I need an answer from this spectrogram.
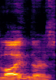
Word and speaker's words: Lijnders: I mean, when we did our research on Diogo Jota, it was Lijnders who I have to say Lijnders now because that's the correct pronunciation apparently, who had the contacts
